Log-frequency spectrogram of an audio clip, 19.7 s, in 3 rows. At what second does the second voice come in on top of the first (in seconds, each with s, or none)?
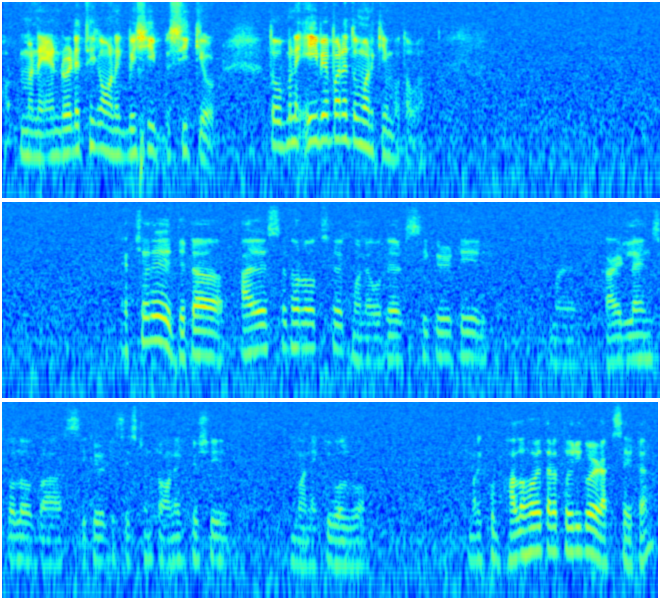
none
